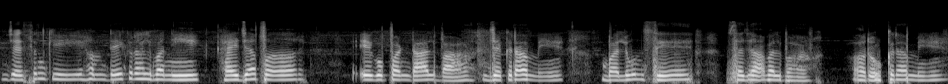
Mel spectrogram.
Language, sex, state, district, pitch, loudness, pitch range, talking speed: Bhojpuri, female, Uttar Pradesh, Ghazipur, 215 Hz, -14 LUFS, 205-230 Hz, 135 wpm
